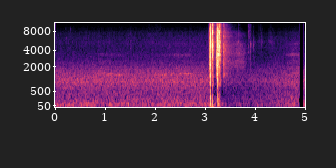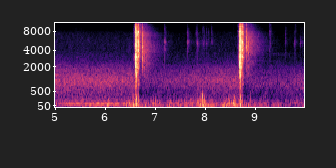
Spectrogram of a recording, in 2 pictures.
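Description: Three rifle shots. The first comes about three seconds in, with a second crack right after it, and two more follow about two seconds apart near the end.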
